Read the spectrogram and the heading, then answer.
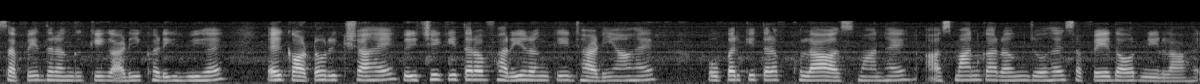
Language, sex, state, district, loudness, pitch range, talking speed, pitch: Hindi, female, Rajasthan, Nagaur, -19 LUFS, 190-205 Hz, 170 wpm, 195 Hz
